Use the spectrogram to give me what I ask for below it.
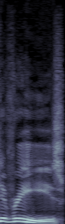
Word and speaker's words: DeVries: you also to vicky devries rhymes with cheese matt horn dustin jabloski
